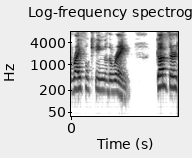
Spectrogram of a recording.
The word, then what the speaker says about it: Gunther: say gun Gunther It's A Gunther it's not gther it's Gunther okay I'll start saying it Gunther then starts off by saying he defeat he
